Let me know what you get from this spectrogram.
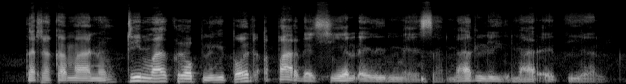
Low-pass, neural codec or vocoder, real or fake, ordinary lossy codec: none; codec, 44.1 kHz, 2.6 kbps, SNAC; fake; none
